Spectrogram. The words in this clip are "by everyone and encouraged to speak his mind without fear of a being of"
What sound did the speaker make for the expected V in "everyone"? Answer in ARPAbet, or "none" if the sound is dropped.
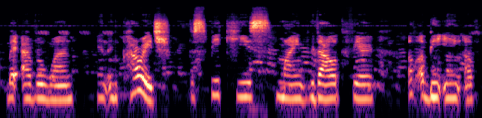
V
